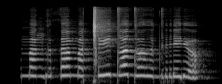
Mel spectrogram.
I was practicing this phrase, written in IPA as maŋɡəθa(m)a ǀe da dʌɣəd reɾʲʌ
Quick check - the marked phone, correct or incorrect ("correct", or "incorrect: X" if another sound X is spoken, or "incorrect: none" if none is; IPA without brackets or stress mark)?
correct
